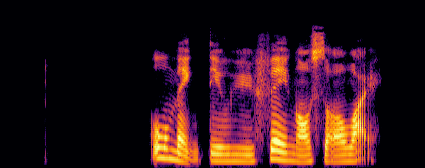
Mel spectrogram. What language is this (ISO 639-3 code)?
yue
